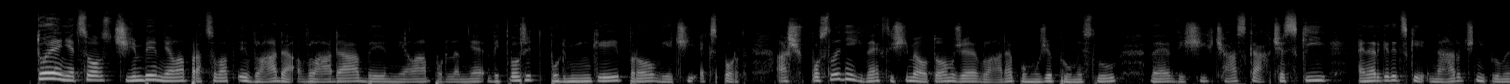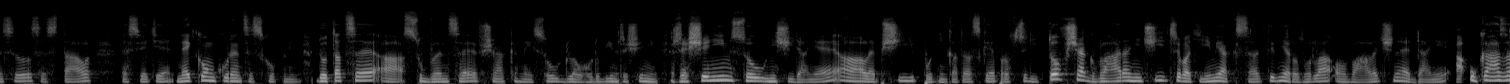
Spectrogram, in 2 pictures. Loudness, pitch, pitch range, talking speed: -35 LUFS, 145 Hz, 125-165 Hz, 145 wpm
